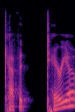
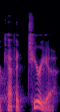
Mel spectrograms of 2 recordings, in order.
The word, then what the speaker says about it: cafeteria: Now I'm in the cafeteria section cafeteria or cafeteria? We use the second one. ear ear like beer and here and near cafetier cafeteria It's a stressed syllable.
